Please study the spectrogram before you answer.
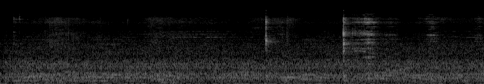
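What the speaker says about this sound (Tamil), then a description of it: "இப்போ ரெண்டு பாத்திரத்தில் எடுத்து பிரித்து வச்சுருவேன்" Rice batter ground from raw rice being divided between two vessels, with a couple of sharp clinks of metal utensils against the pots over a faint, steady background hiss.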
